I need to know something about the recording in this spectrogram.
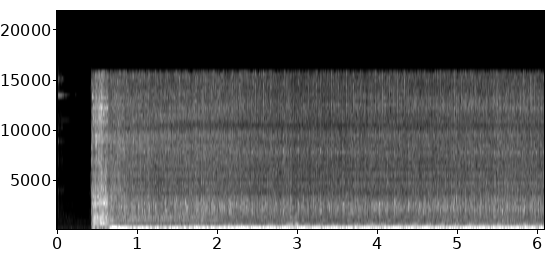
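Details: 1978 Kawasaki KZ650 C four-cylinder, revived after sitting at least 5 years, carbs being synchronized via slide-top screws with air cleaners off and idle set to 2000 rpm: steady even burble at raised fast idle, no misses or knocks; normal idle.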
